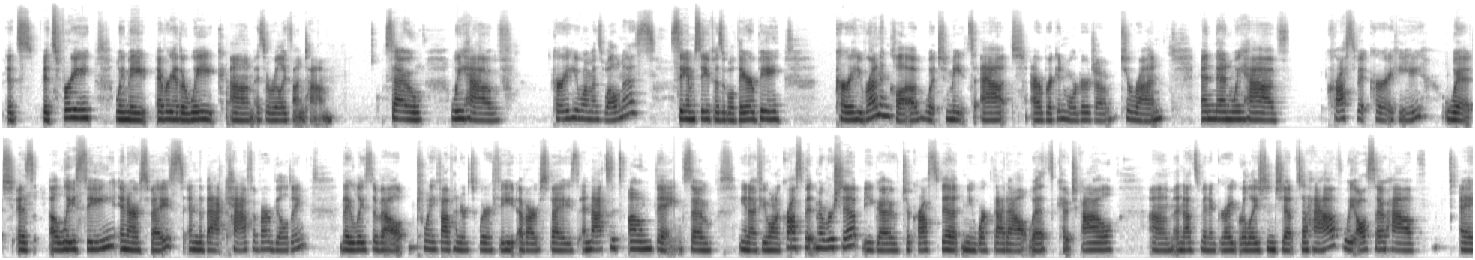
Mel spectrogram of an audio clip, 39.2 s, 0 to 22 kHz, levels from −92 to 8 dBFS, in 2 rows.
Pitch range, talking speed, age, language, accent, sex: 190-215 Hz, 160 wpm, 20-39, English, American, female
